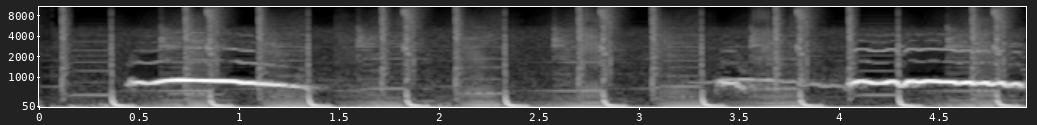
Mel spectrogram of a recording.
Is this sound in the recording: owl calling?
yes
